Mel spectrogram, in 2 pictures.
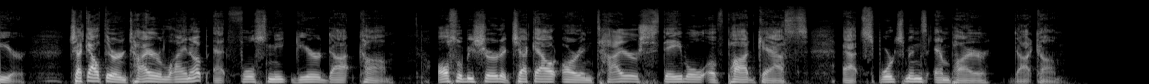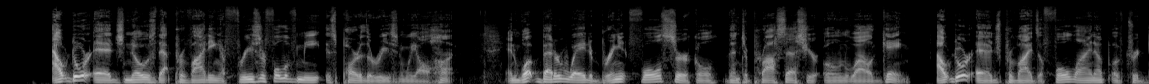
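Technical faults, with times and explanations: No technical faults are heard in this speech clip.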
